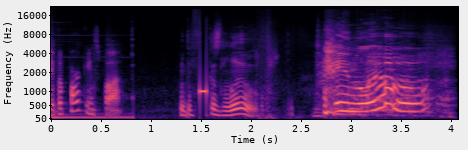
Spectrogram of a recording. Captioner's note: beep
